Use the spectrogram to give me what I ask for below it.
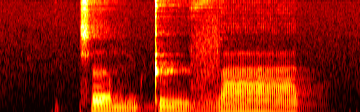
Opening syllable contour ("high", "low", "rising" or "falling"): low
